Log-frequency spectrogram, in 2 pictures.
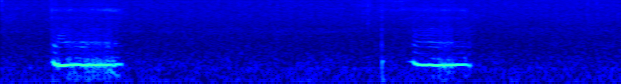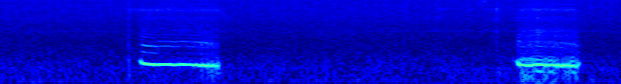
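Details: Sleeping pet cat snoring indoors: four short, soft, tonal snores with a faint buzzy edge, each under a second, spaced about three to four seconds apart over a quiet hiss.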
